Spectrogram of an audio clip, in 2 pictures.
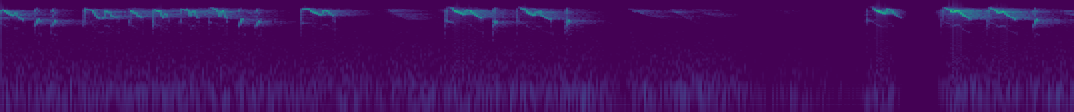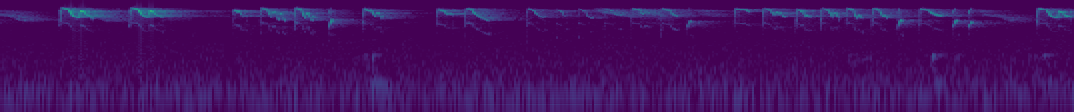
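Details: Javan grey-throated white-eye song used to stimulate breeding condition in other white-eyes: rapid, very high, thin twittering phrases in quick bursts, broken by a short silence near the middle, then continuing in dense chattering runs.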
